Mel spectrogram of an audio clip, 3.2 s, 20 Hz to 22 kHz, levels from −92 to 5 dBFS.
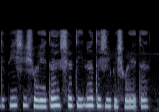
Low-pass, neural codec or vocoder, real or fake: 7.2 kHz; vocoder, 22.05 kHz, 80 mel bands, Vocos; fake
